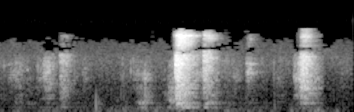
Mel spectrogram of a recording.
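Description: An old prison cell door is opened with a few short rattling, scraping bursts, the loudest near the middle and another near the end, each separated by quiet gaps.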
